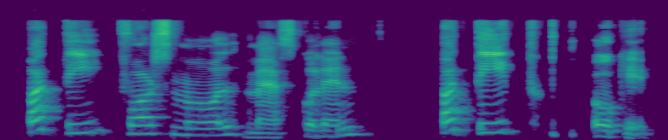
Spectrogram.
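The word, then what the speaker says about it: petite: keeping it silent here the last alphabet is e so I am making the complete sound of both the t's it is Pati I repeat the pronunciation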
